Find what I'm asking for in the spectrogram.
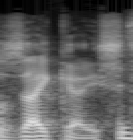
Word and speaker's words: zeitgeist: Cultural zeitgeist.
